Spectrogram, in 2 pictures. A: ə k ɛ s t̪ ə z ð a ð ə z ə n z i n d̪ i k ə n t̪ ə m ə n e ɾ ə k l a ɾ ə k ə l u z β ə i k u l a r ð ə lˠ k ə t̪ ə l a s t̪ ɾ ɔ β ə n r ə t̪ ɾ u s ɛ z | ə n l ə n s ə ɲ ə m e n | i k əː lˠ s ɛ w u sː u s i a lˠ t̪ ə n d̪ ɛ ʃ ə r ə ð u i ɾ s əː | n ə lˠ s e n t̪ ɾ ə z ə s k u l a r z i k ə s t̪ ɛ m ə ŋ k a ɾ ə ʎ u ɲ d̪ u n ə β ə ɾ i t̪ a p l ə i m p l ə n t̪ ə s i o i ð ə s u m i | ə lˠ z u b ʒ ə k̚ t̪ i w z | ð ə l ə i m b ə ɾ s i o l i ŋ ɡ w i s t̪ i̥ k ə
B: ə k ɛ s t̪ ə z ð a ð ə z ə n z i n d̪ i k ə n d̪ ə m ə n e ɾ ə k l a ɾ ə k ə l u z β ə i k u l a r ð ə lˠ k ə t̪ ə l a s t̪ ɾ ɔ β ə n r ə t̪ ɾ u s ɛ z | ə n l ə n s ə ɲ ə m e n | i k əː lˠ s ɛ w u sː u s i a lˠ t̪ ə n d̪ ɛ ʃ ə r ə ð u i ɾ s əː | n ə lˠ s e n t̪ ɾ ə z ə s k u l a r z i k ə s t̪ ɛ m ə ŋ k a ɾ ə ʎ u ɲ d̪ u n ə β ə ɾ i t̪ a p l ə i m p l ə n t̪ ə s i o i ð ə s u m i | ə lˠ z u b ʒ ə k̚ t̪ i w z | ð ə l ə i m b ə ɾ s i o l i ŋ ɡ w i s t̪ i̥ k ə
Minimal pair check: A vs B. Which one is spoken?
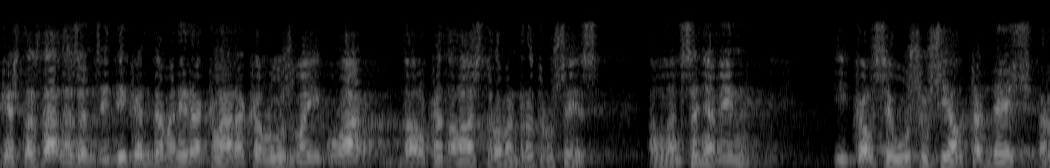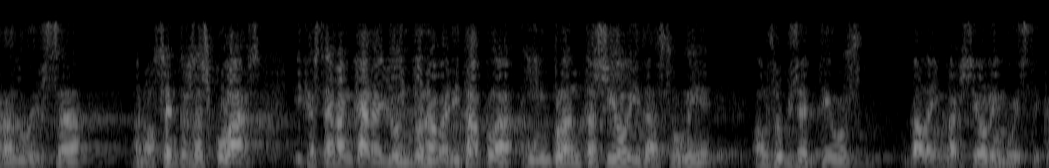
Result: B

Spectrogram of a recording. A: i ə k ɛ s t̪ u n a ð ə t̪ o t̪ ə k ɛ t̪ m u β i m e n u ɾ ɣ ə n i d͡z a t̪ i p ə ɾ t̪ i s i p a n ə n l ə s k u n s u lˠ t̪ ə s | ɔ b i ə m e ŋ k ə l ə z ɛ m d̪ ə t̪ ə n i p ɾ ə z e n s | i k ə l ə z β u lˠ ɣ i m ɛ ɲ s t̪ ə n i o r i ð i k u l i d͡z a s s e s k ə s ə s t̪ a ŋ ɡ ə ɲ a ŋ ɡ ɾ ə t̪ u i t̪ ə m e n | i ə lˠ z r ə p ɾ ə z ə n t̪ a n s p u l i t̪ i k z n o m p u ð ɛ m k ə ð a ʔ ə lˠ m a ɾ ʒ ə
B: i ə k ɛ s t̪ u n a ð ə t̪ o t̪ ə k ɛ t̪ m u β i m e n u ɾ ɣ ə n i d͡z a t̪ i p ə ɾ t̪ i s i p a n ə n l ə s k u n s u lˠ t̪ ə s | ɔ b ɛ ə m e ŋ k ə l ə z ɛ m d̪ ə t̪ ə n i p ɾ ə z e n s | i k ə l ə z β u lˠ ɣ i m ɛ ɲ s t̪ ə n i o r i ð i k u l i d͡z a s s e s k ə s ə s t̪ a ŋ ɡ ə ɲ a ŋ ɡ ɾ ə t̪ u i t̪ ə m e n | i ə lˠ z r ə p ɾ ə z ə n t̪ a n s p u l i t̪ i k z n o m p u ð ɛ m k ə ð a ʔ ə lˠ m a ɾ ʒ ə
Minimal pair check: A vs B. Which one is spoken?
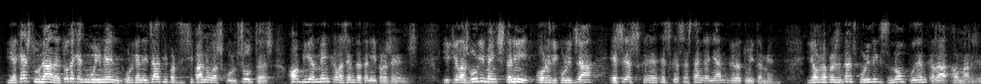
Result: A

